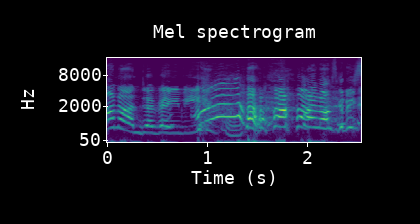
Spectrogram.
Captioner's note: laughter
